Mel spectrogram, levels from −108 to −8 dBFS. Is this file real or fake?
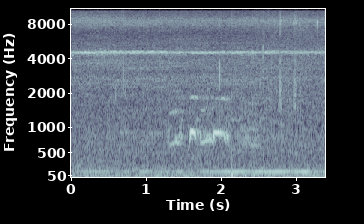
real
